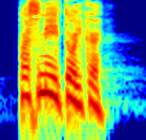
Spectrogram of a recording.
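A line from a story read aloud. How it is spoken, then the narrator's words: Spoken through tears. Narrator (Russian): сквозь слезы промолвила Людочка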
